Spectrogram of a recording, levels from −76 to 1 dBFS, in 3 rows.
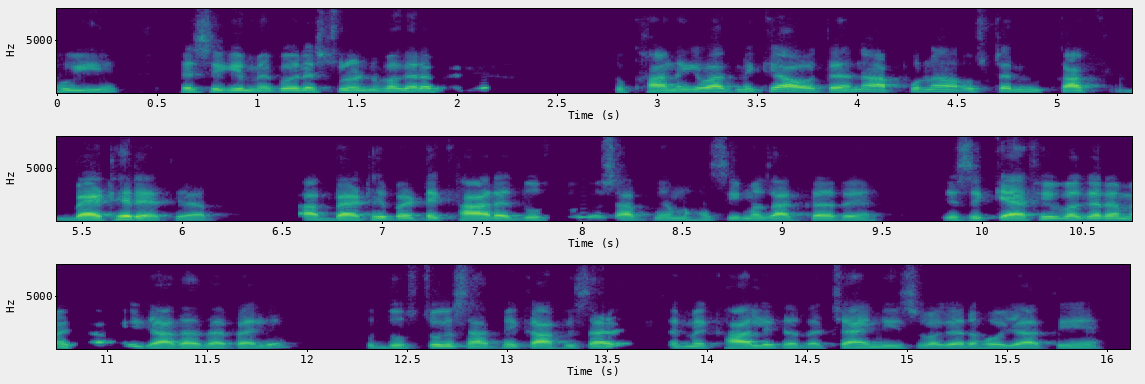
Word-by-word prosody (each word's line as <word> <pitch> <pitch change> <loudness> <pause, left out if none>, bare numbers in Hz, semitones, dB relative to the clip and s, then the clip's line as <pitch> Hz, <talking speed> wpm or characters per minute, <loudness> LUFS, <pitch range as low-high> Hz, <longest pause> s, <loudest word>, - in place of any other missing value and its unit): हुई 140 -3 -2
हैं, 130 +4 -7 0.3
जैसे 125 +3 0
कि 145 +1 +2
मैं 150 0 -2
कोई 150 0 +2
रेस्टोरेंट 140 +2 -1
वगैरह 155 0 +2
में 155 - -13
गया, - - -4 0.6
तो - - -7
खाने 140 +3 +2
के 165 - -1
बाद 165 -1 +4
में 165 -1 -4
क्या 180 +1 +4
होता 125 0 +3
है - - +1
ना 190 - 0
आपको 160 +1 0
ना 180 -1 +1
उस 150 - -8
टाइम 165 0 -2
काफ़ 140 0 +3 0.3
बैठे 125 +7 +8
रहते 110 - +2
हो 105 - -2
आप, 105 - -8 0.4
आप 115 - +4
बैठे-बैठे 140 +4 +2
खा 130 -2 +4
रहे 130 0 +4
हैं, 130 - -8
दोस्तों 125 +2 -7
के 135 - -6
साथ 130 0 -2
में 135 - -5
हम 125 -1 -7
हँसी-मज़ाक 125 +1 -2
कर 130 -1 +2
रहे 125 0 -1
हैं, 120 0 -12 0.3
जैसे 125 +3 -3
कैफ़े 115 +4 +3
वगैरह 150 0 +2
में 145 0 -2
काफ़ी 145 +2 -7
जाता 135 0 +2
था 120 -3 -1
पहले 105 -1 -3 0.4
तो 115 - -10
दोस्तों 125 +4 -3
के 145 - +1
साथ 140 -1 -2
में 145 - -3
काफ़ी 125 +3 +2
सारे 140 0 +2
चीज़ें 135 +1 -11
मैं 135 - -1
खा 120 -3 +3
लेता 110 -2 -2
था, 105 - -4
चाइनीज़ 115 +4 -2
वगैरह 120 0 -1
हो 120 -1 -3
जाती 115 0 -2
हैं 110 -2 -8
135 Hz, 250 wpm, -21 LUFS, 120-145 Hz, 0.6 s, बैठे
